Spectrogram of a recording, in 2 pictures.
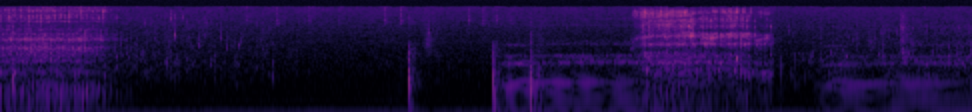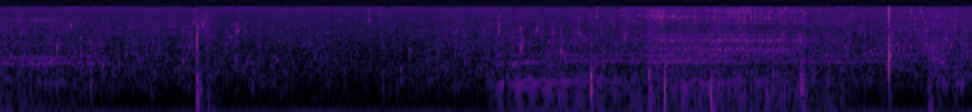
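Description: Water trickles and flows nearby.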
